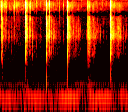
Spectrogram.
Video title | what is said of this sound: MAY DAY! MAY DAY FOR FOOD! WNC Relief Centers need food! | Hear them seeds rattling around in there when I thump it? That means that is ready.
